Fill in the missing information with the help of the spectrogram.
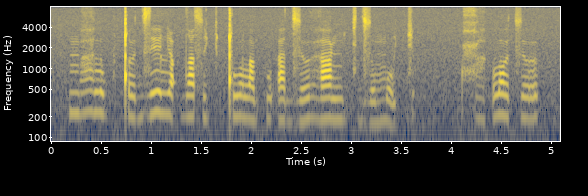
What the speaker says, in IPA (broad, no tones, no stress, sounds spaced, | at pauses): m a̤ l o kʷ ǃ ɵ d͡z e l i ʔ dˤ u s ɵ c ǃ u lˠ a kʷ ɐ ʔ a d͡z ɵ ɦ a ŋ i c d͡z o m o c | ħ a̤ ʔ lˠ ɵ t͡s ɵ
